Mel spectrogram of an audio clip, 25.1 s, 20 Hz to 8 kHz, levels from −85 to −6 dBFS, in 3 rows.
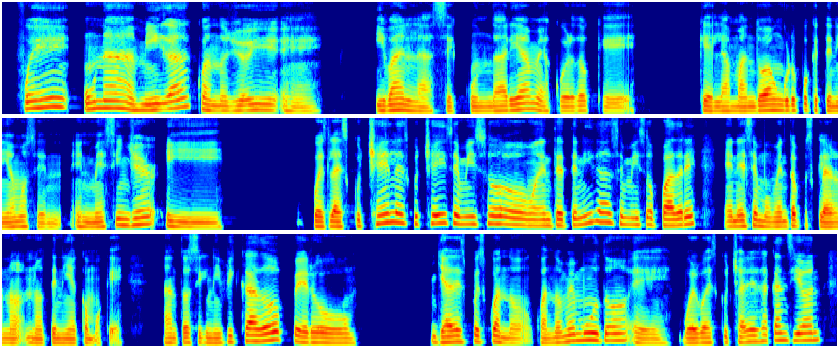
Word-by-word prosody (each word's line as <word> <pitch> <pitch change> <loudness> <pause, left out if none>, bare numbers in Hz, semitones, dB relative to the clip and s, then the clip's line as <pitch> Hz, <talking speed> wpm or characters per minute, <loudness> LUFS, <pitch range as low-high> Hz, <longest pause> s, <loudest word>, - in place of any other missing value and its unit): Fue 215 +5 +1
una 190 +2 +2
amiga 155 +10 +1
cuando 140 - -1
yo 130 +2 -1
y 150 0 0
eh, 115 0 -7 0.5
iba 140 +2 +2
en 135 -4 +1
la 115 -2 -3
secundaria, 120 +6 -1
me 150 -6 -1
acuerdo 125 +1 -3
que 110 -2 -6 0.6
que 125 -2 +2
la 120 0 -1
mandó 120 +2 +2
a - - +5
un 140 -1 +1
grupo 140 +3 -1
que 135 - -3
teníamos 130 +2 -1
en 110 -3 -5
en 130 -2 -3
Messenger 165 +9 0
y, 120 -3 -2 0.9
pues, 135 -2 +2
la 135 -1 +5
escuché 150 - 0
la 245 0 +3
escuché 215 0 0
y 230 - 0
se 220 -2 +2
me 195 0 -1
hizo 185 -5 +1
entretenida, 170 - +1
se 210 -3 -3
me 175 -1 -3
hizo 175 0 -2
padre. 170 +5 +4 0.2
En 135 +1 0
ese 145 +3 +2
momento, 130 +1 +1
pues, - - -10
claro, 120 -2 +2
no 120 -1 -2
no 120 -2 -1
tenía 120 -1 -1
como 115 0 -4
que - - -8 0.4
tanto 125 +1 -1
significado, 155 +10 +2
pero 130 -5 +2 0.7
ya 145 0 +3
después 155 +1 0
cuando 125 -7 -1
cuando 125 +2 -1
me 165 +3 +2
mudo, 185 0 +2
eh, 115 -3 -4
vuelvo 125 0 +2
a - - +1
escuchar 135 +1 -3
esa 155 +2 +1
canción, 190 +1 0
140 Hz, 155 wpm, -22 LUFS, 125-175 Hz, 0.9 s, a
